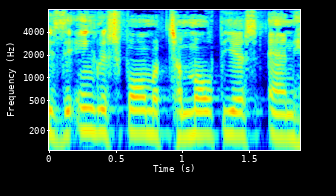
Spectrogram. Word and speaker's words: Timotheus: Timotheus is how you pronounce it, but he's called a true uh, son of the faith.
